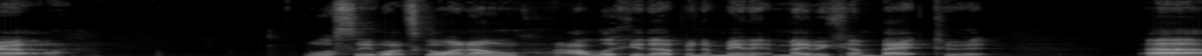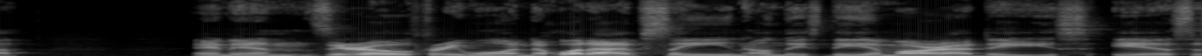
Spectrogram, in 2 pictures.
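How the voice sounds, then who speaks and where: Deep, bright-voiced man explaining informally. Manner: folksy, explanatory, checks in with "okay?". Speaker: amateur radio hobbyist presenting a tutorial. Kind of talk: informal screen-recorded tutorial.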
